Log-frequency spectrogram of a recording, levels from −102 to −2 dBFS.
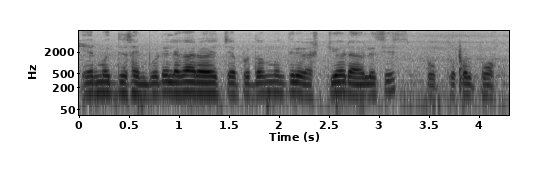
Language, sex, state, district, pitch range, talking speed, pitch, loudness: Bengali, male, Assam, Hailakandi, 135-145 Hz, 140 wpm, 140 Hz, -17 LUFS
